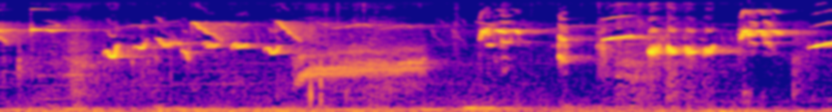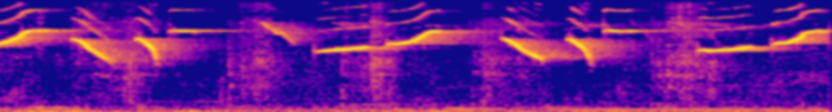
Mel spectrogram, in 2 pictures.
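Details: Oriental magpie-robin (kacer) singing lively as a lure for other birds: clear whistles, fast upslurred and downslurred notes repeated in lively sequences, with some buzzy elements, over a faint low hum.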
